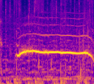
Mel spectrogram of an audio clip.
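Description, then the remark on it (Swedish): A single long, piercing, heartrending scream holds one high sustained pitch for over a second before trailing off, loud and clear over a faint background murmur. “Kais svar dränktes i ljudet av ett hjärtkärande skrik.”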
